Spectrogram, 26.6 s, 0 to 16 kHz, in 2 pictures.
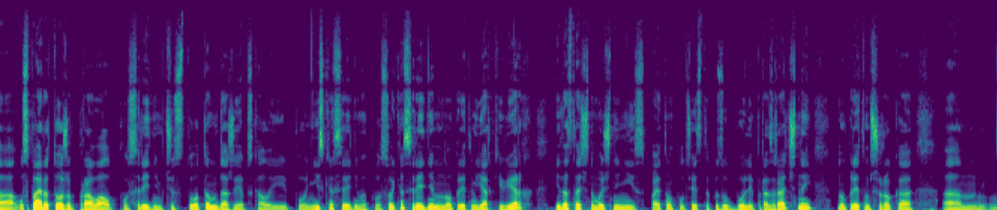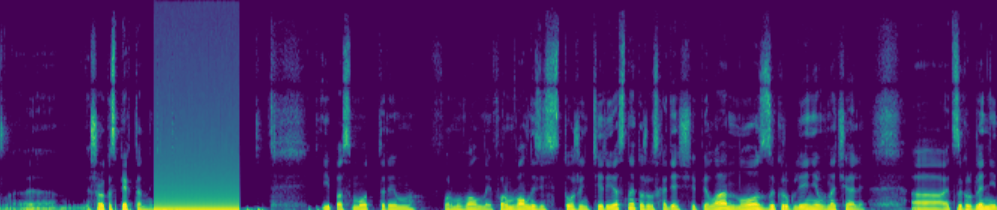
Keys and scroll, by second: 15.3 space, 16.1 space.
